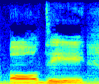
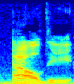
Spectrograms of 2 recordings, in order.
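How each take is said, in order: First: The name is said with an English pronunciation. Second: The name is said with a German pronunciation. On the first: "I pronounce it like Aldi when I'm speaking English" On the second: "it sounds a bit more like Aldi in German"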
